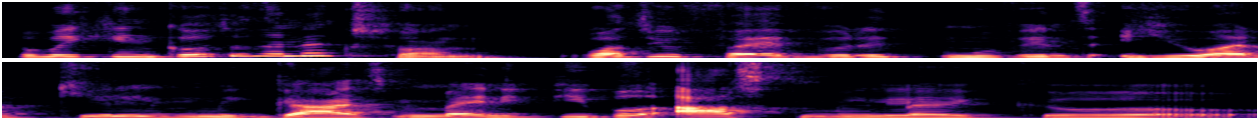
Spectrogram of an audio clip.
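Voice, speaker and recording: Low-voiced Greek woman, chatty. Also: lively intonation, moderate pace, a bit bright. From Greece. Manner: chatty, self-conscious, with frequent restarts and fillers. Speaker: YouTuber. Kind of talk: casual Q&A chat.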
